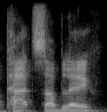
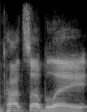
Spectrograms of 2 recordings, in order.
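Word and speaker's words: pâte sablée: the other one we had um it's actually pronounced uh pat sable um notice the ego accent um pat sublay it's a it's a um short crust pastry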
